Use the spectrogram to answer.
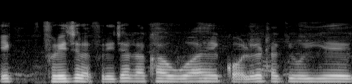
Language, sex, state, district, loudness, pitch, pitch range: Hindi, male, Uttar Pradesh, Deoria, -18 LUFS, 135 Hz, 135-140 Hz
